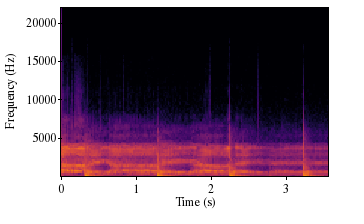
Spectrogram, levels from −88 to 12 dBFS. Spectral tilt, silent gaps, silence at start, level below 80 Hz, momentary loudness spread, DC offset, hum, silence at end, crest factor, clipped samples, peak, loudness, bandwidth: -5 dB/octave; none; 0 s; -48 dBFS; 14 LU; under 0.1%; none; 0 s; 20 dB; under 0.1%; -4 dBFS; -22 LUFS; 9.8 kHz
